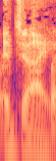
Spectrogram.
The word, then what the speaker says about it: Ajayi: Ajayi.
